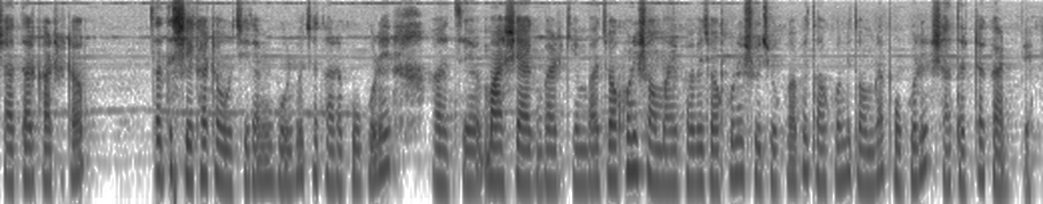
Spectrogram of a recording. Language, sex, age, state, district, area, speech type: Bengali, female, 18-30, West Bengal, Uttar Dinajpur, urban, spontaneous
